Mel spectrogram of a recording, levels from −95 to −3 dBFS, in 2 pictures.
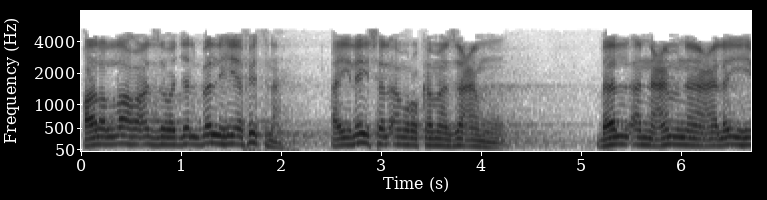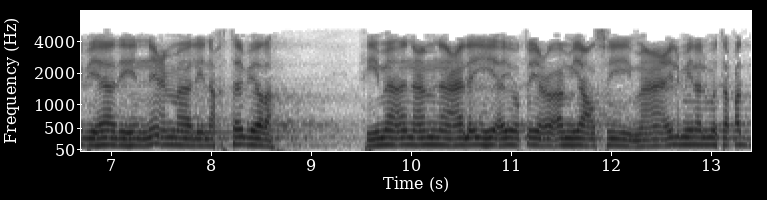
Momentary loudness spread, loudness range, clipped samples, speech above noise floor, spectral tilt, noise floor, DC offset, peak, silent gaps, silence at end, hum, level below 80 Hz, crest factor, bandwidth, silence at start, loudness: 6 LU; 2 LU; under 0.1%; 27 dB; -12 dB/octave; -44 dBFS; under 0.1%; 0 dBFS; none; 0 s; none; -48 dBFS; 16 dB; 5.4 kHz; 0 s; -17 LUFS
